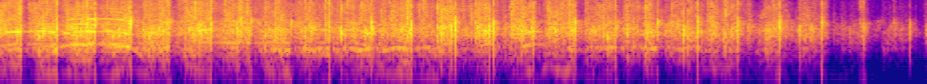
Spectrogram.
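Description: Loud, sustained applause from a large audience, dense overlapping claps with a few whistles and cheers, holding steady before thinning out and fading over the last second.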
